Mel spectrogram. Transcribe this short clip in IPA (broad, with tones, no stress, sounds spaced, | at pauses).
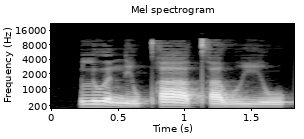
l u˥˨ ə̯ n i˩˧ w pʰ aː˥˨ t̪ʰ a˧ w ʋ i˧˩ w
